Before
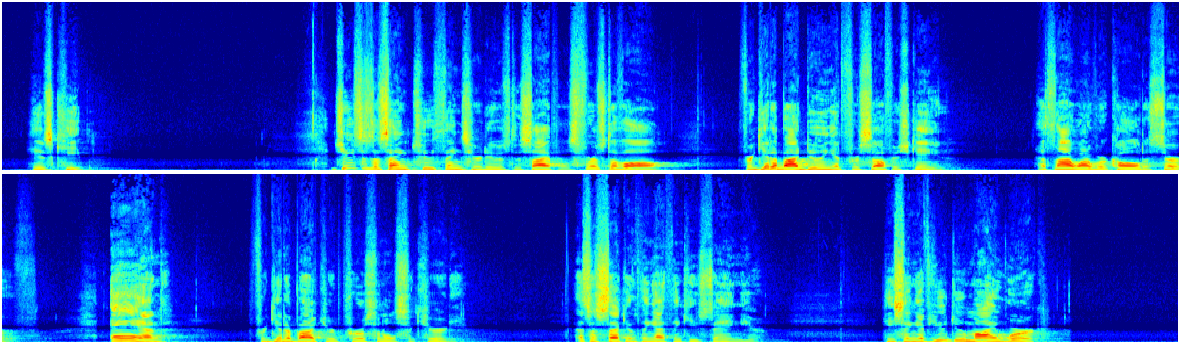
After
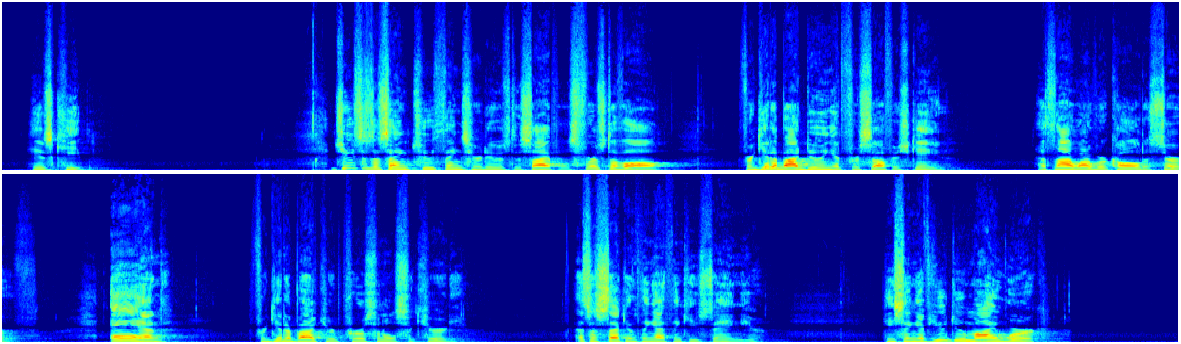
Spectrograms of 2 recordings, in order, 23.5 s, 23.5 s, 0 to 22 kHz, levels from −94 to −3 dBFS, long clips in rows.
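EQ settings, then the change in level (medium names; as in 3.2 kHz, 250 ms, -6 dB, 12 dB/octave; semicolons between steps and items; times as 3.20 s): hum notches 50/100 Hz; -8.5 dB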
